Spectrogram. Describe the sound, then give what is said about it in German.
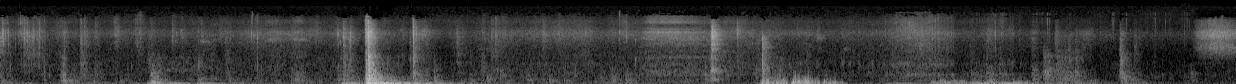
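Windows being shut: a sharp knock and thud near the middle, then longer rumbling, sliding and rattling movements. Softer bumps come before and after, with no voices. “Wir schließen jetzt erstmal die Fenster wieder und dann bete ich noch mit uns.”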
